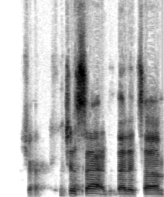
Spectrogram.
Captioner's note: chuckles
